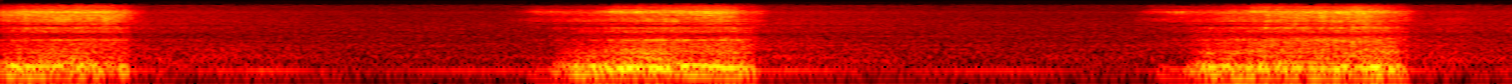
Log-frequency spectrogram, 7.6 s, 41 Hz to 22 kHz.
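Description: Loud, rough, rattling snores on each breath in, about 19 a minute, with quiet breathing out between them.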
